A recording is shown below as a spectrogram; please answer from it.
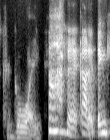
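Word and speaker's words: Kogoj: but the cogent ly that J is pronounced like an I so it's cagoli believe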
